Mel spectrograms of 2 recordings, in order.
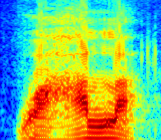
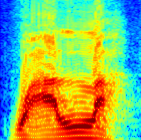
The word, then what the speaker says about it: Wahala: in the not on the spelling and the pronunciation to people they address it as wahala but is voila i keep correcting people and at the point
